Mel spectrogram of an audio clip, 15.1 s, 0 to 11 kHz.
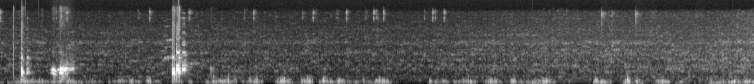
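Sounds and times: keyboard and mouse clicks: 0.3 - 1.5, 3.5 - 3.8.

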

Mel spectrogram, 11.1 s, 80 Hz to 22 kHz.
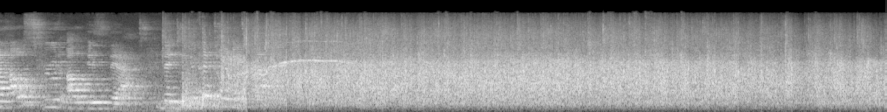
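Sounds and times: audience applauding: 2.3 - 11.0.

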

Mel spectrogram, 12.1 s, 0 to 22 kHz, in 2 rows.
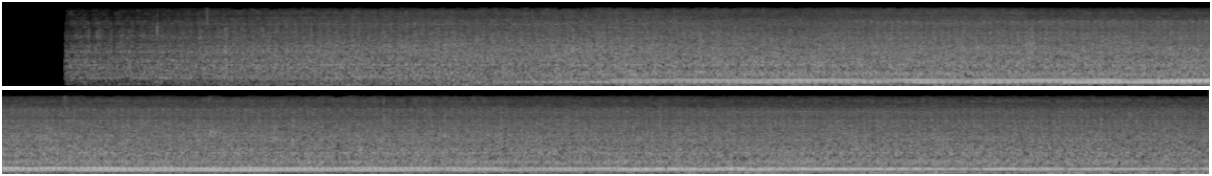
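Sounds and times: steady hiss: 0.4 - 12.0
low synthesizer chords: 2.5 - 12.0.

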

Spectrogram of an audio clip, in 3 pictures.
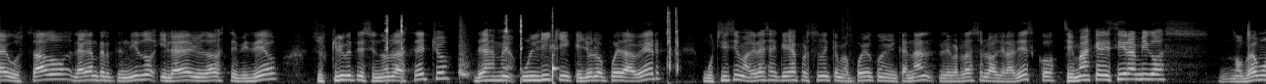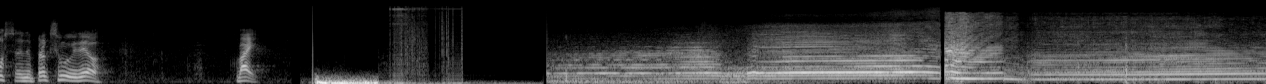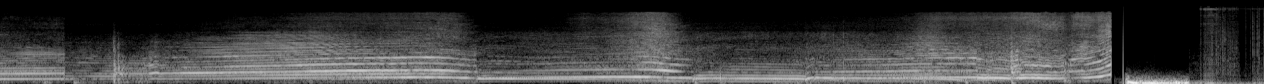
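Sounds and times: motorcycle engine revving: 18.2 - 36.6.

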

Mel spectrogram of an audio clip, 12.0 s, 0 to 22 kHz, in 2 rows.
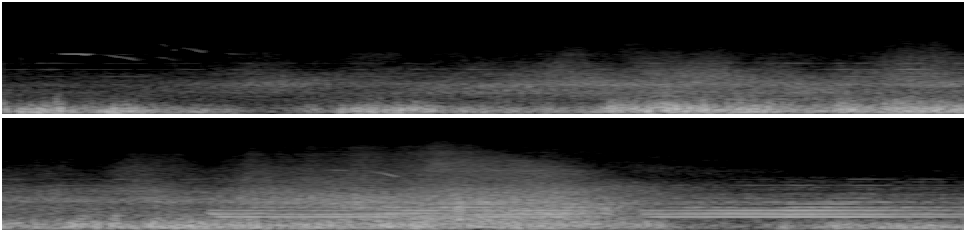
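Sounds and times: diesel locomotive rumble: 0.0 - 12.0
train air horn chord: 7.3 - 12.0.

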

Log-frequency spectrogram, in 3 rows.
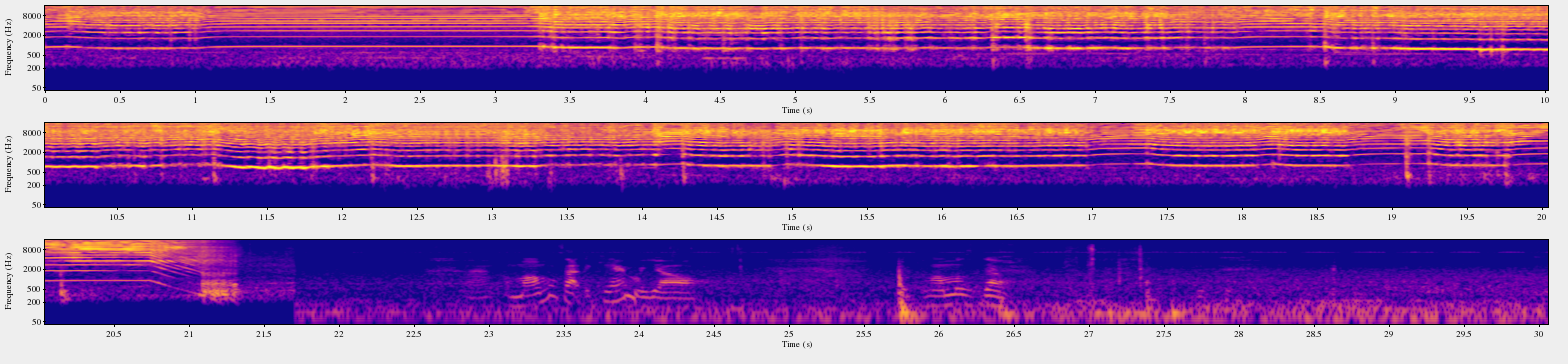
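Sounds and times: electric sander on wood: 0.0 - 21.6.

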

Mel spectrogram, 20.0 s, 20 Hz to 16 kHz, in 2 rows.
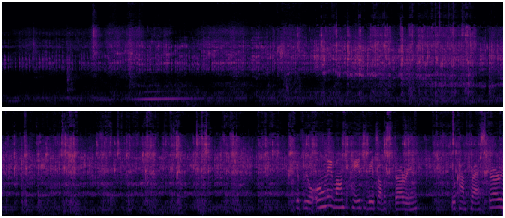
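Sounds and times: liquid churning in a beaker: 0.0 - 20.0.

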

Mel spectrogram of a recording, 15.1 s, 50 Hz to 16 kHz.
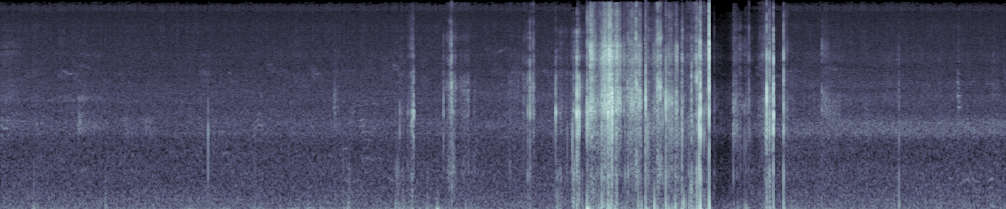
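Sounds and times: camera handling noise: 6.0 - 12.4.

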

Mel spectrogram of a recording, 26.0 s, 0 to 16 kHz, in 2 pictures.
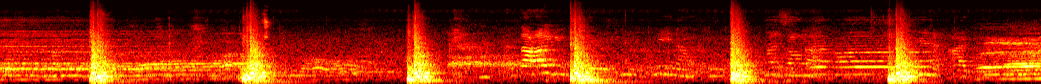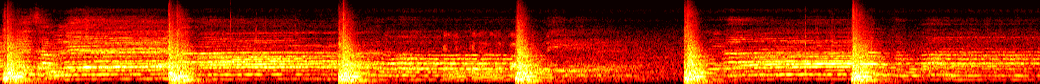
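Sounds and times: group chanting: 0.0 - 8.2, 9.1 - 26.0
barrel drum beats: 1.1 - 1.7, 3.0 - 3.7, 5.0 - 7.8, 9.1 - 9.8, 11.1 - 11.7, 13.0 - 14.2, 15.0 - 16.2, 17.2 - 17.8, 19.3 - 20.0, 21.5 - 22.2, 23.6 - 24.2.

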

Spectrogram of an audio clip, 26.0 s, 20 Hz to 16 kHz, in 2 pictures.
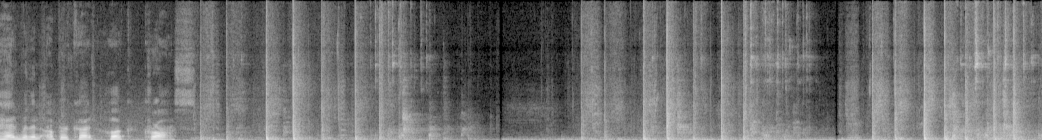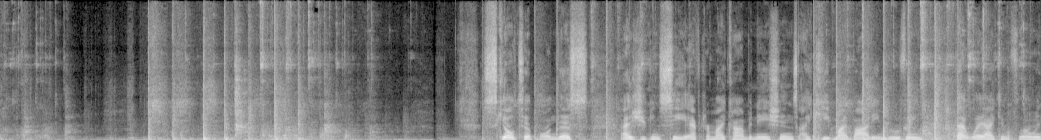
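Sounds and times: boxing gloves hitting punching bag: 2.4 - 5.6, 7.2 - 13.8, 14.7 - 17.9, 19.0 - 21.4, 23.0 - 26.0.

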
